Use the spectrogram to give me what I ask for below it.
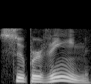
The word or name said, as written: supervene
